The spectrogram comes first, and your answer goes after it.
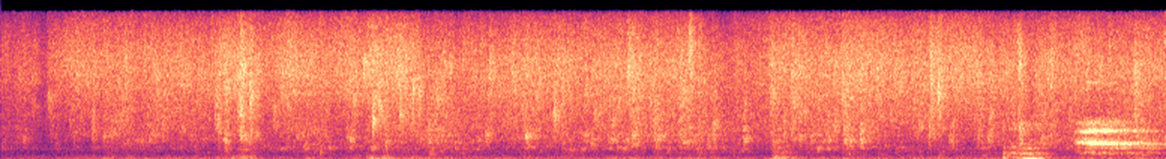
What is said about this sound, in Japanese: では一度お湯で流しますよ。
